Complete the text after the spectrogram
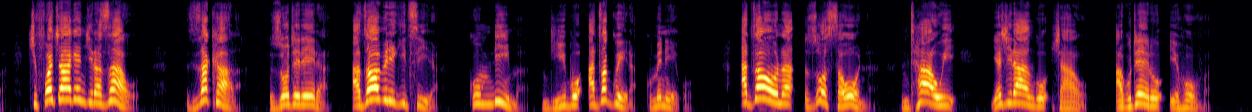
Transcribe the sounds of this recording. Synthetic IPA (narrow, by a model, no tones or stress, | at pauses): t͡ʃifuwat͡ʃakɛnd͡ʒiɾazawɔ̰ | zid͡zakʰala̰ | zɔt̬ɛɾɛːɾa̰ | ad͡zawapiɾikit͡sʰiɾa̰ | kum̩ɗima̰ | ndip̬ɔad͡zaɡwɛɾa̰kumɛnɛːkɔ | ad͡zaɔnazɔsawɔna | ntʰawi | jat͡ʃiɾaŋɡɔt͡ʃaːwɔ̰ | ak̬ut̬ɛɾɔjɛɦɔːva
